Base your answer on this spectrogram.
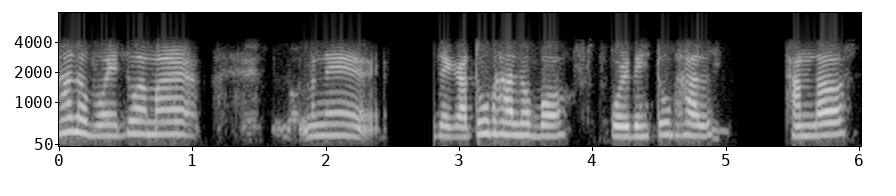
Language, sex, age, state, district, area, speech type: Assamese, female, 18-30, Assam, Lakhimpur, urban, conversation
